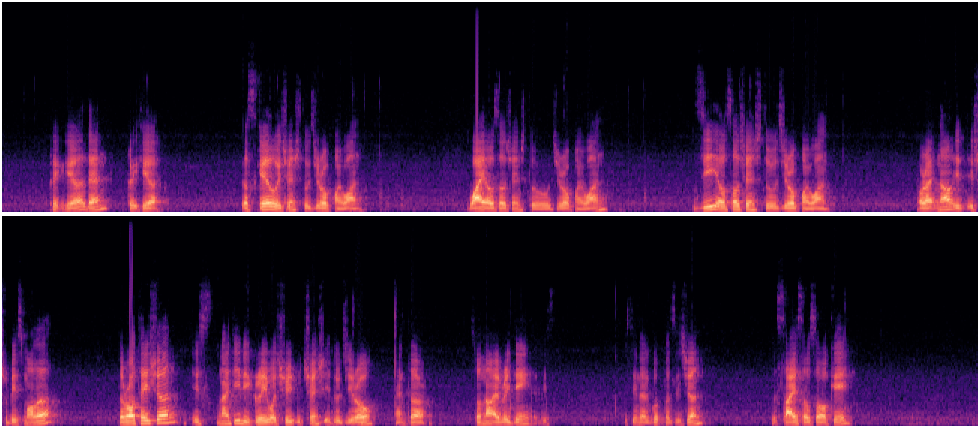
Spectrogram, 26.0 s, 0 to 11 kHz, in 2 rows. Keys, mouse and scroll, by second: 0.4 click, 1.8 click, 3.5 click, 4.4-5.9 typing, 4.4 click, 6.6 click, 7.3 click, 8.0-9.0 typing, 9.7 click, 10.6-11.6 typing, 10.6 click, 12.2 scroll down 1, 12.3-13.3 scroll up 13, 13.3 scroll, 13.4-13.7 scroll down 2, 14.0 middle click, 16.5 click, 17.3 click, 17.7 typing, 18.2 Return, 19.0-19.4 scroll up 7, 19.4 scroll down 2, 20.1-22.6 middle drag, 23.2 middle click, 24.7 middle click, 25.0 middle click, 25.1 middle click, 25.7 middle click, 25.7 middle click.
